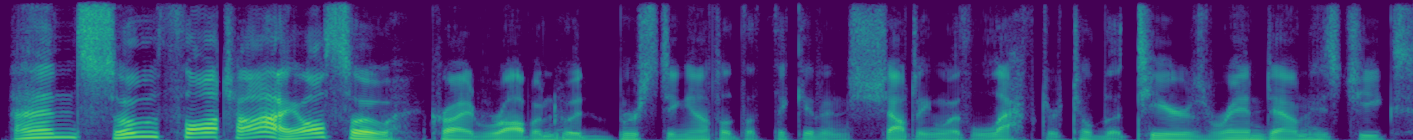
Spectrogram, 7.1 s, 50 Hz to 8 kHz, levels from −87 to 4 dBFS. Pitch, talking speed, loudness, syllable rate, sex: 120 Hz, 205 wpm, -22 LUFS, 4.4 syllables/s, male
